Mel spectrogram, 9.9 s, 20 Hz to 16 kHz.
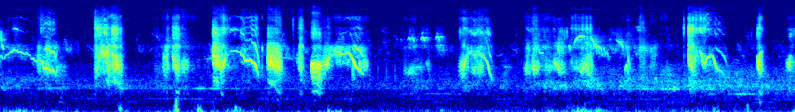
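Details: At a white stork nest on a courtyard chimney in Ságvár, Somogy county, Hungary, during the day's first feeding on 22 May 2022: a long, busy string of hoarse, arching squawks, some overlapping, in uneven clusters.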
